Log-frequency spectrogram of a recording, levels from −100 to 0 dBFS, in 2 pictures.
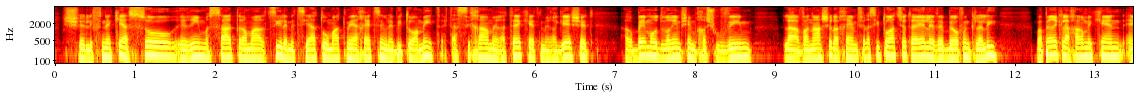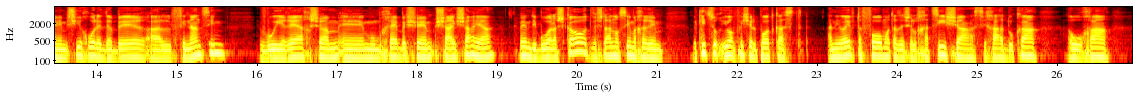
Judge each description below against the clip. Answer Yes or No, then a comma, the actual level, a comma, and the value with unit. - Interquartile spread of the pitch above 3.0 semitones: No, average, 2.7 semitones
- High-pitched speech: No, medium, 140 Hz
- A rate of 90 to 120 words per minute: No, average, 145 wpm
